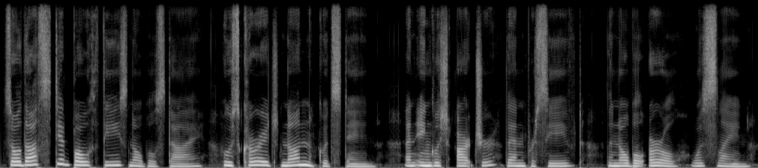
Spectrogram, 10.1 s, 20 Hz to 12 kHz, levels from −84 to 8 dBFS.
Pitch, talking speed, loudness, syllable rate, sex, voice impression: 205 Hz, 130 wpm, -16 LUFS, 3.9 syllables/s, female, very feminine, very adult-like, very middle-aged, very thin, slightly relaxed, slightly weak, slightly dark, very soft, clear, slightly fluent, very cute, very intellectual, refreshing, very sincere, very calm, very friendly, very reassuring, unique, very elegant, very sweet, slightly lively, very kind, slightly sharp, very modest, light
